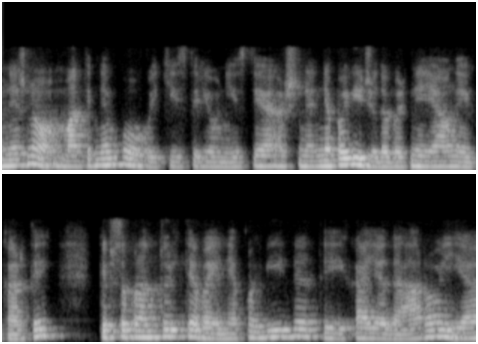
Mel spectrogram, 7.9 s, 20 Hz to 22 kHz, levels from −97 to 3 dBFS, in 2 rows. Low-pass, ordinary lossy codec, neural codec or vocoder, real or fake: 7.2 kHz; MP3, 64 kbps; none; real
